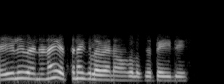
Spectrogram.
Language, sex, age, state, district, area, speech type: Tamil, female, 30-45, Tamil Nadu, Nagapattinam, urban, conversation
